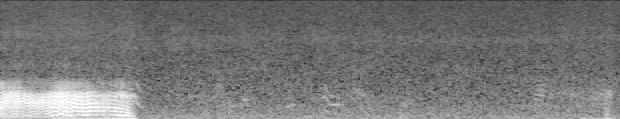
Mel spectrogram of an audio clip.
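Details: Asleep, the Maltese Ulppukku lets out one rough, vibrating snore of just over a second, followed by several seconds of near silence in a quiet room.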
